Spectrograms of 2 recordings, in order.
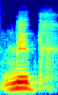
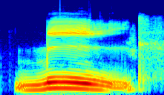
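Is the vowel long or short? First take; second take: short; long. First: The vowel is short. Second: The vowel is long. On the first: The speaker calls it wrong. "no es mitl" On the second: The speaker calls it right. "es mitl"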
